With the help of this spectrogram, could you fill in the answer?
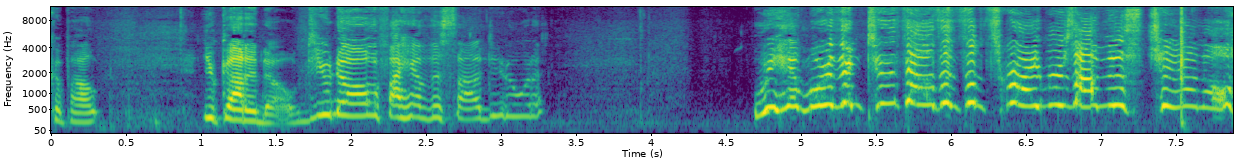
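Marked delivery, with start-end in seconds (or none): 4.7-7.8 high, loud burst of excitement; giddy subscriber news; thrilled. Real, not acted. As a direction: announce it bursting with joy. Thrilled about subscriber count.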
